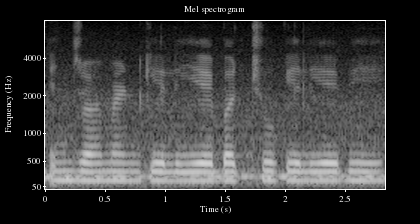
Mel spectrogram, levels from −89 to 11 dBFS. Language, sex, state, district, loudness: Hindi, male, Chhattisgarh, Raipur, -14 LUFS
